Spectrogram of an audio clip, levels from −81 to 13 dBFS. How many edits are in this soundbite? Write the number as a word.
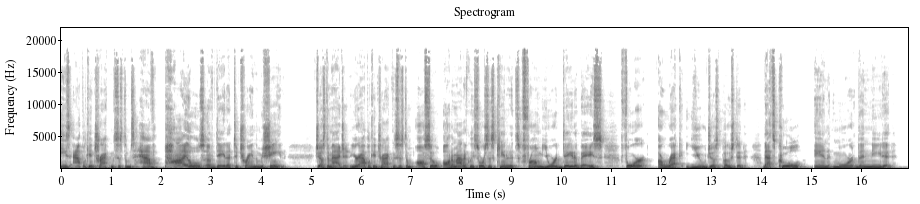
one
